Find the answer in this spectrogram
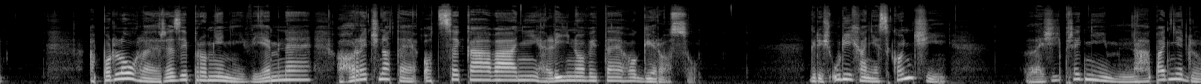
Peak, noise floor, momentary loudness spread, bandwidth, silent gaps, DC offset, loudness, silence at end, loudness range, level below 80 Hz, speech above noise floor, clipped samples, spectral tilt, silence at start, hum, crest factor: -2 dBFS; -58 dBFS; 10 LU; 18.5 kHz; none; under 0.1%; -20 LUFS; 0 s; 4 LU; -50 dBFS; 38 dB; under 0.1%; -4.5 dB/octave; 0.5 s; none; 18 dB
